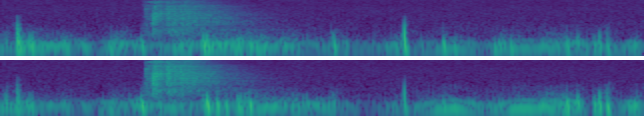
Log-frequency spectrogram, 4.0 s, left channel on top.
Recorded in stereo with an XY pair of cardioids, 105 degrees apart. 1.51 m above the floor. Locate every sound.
0.9 s cutlery clinking: 55° right, 3 m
